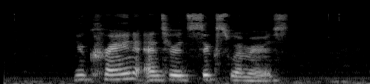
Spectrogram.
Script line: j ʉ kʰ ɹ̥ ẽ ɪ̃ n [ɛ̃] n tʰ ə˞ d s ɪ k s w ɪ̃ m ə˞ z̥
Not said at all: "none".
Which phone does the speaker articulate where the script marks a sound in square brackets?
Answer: ɛ̃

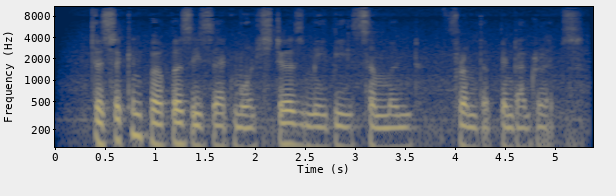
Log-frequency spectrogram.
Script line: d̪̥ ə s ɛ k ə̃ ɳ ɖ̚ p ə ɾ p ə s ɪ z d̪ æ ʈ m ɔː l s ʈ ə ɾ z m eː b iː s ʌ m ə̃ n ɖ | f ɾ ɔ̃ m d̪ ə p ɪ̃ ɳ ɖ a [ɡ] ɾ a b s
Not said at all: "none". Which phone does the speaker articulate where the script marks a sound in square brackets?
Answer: ɡ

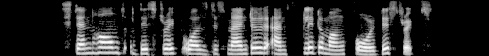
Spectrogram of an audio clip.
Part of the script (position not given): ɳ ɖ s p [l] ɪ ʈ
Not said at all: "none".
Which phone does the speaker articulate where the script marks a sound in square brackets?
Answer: l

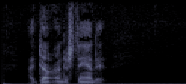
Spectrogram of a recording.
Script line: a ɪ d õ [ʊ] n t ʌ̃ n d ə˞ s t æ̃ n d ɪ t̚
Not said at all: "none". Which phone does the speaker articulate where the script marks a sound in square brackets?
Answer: ʊ̃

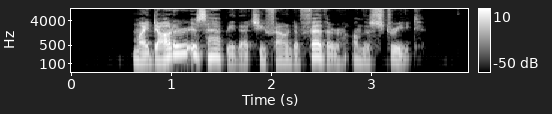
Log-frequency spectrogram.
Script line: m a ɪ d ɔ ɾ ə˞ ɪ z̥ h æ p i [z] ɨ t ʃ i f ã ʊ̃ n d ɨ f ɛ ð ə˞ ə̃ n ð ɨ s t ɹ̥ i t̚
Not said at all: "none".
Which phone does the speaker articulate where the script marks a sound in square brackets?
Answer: ð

